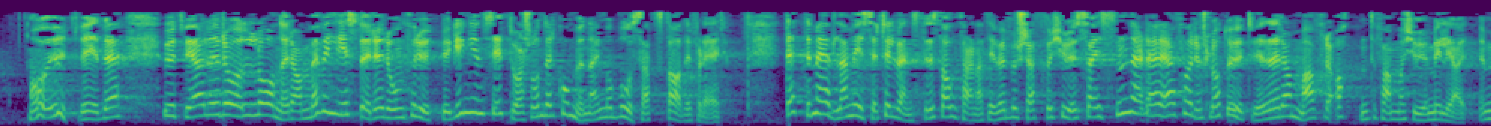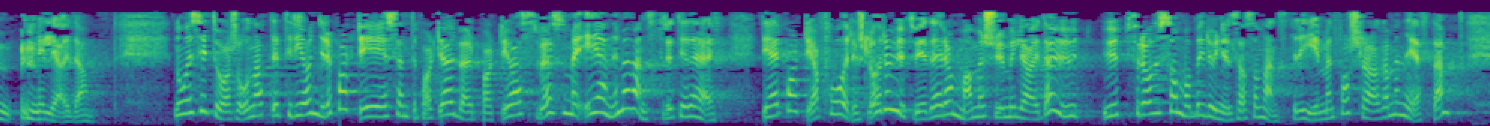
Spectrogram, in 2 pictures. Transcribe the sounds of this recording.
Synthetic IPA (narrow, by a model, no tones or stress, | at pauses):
ɔʉːt̪ʋid̪əʉːt̪ʰʋiːɑɾloːnəɾɑmːəʋɪljiːst̪œɾəɾʊmːfɔɾʉːt̪̚bʏɡɪŋɛɛnsɪt̪ʉɑʂuːnd̪æɾkʊmʉːnənmɔbuːsɛt̪ːst̪ɑːd̪ɪfɽḛːɾ | d̪̥ɛt̪ːəmeːd̪lɛmʋiːsəʈɪlʋɛnst̪ɾəsɑlt̪ʰæɳɑt̪iːʋəbʉʂɛt̪ːfɔɾçʉːəsæɪsnd̪æɖɛfoːɾəʂɭɔt̪ːɔʉːt̪ʰʋiːd̪əɾɑmːɑfɾɑ̰ːʔɑt̪ːn̩t̪ʰɪlfɛmɔçʉːəmɪ̰ | mɪljɑ̰ɾd̪ɑ̰ | nuːæɾsɪt̪ʉɑʂuːn̩ɑt̪̚d̪ɛæt̪ʰɾeːɑnd̪ɾəpʰɑʈːiːsɛnt̪əɾpɑʈiːɑɾbæɪpɑʈiːɔæsʋeːsɔmæɾʔeːnɪmɛʋɛnst̪ɾət̪ɪld̪ɛhæːɾ | d̪̥ɪhæːɾpʰɑʈiːɑfoːɾəʂɭoːɾɔʉːt̪ʰʋiːd̪əɾɑmːɑmɛʂʉːmɪlɪɑɾd̪ə | ʉːt̪fɾɑd̪ɛsɑmːəbəɡɾʉnːəlsɑsɔmʋɛnst̪ɾəjiːɾmɛnfɔʂɭɑːɡəmɛneːst̪ɛmt̪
